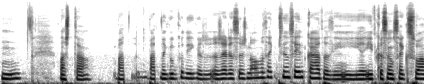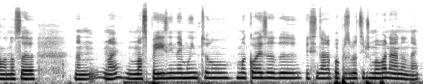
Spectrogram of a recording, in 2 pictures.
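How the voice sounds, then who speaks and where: A woman's voice: mid-range voice, fairly even intonation, quick pace, few pauses, mellow. A woman with a European Portuguese accent, a guest speaking frankly in casual chat, often adding tag questions.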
